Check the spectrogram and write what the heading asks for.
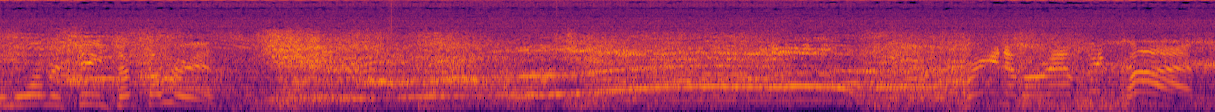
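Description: Ringside wrestling crowd shouting and jeering, several voices overlapping. In the middle one long drawn-out call rises in pitch and holds for about two seconds.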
